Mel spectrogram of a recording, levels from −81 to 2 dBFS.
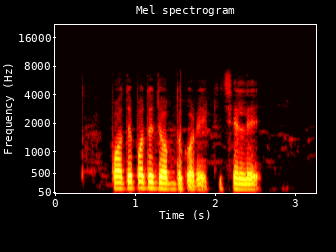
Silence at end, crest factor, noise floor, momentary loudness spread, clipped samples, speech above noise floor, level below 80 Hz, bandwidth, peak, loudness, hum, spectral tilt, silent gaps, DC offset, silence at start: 0.75 s; 16 dB; -60 dBFS; 8 LU; under 0.1%; 44 dB; -56 dBFS; 6.8 kHz; -2 dBFS; -17 LUFS; none; -9 dB/octave; none; under 0.1%; 0.7 s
